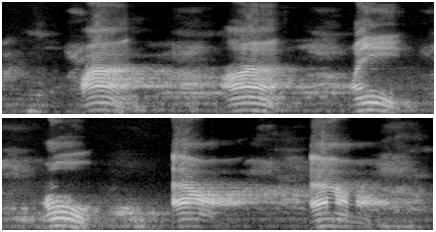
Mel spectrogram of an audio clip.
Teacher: Kalau kita rasa-rasa itu ada getaran walaupun sedikit ketika mengucapkan huruf ain.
